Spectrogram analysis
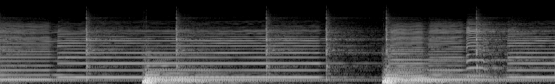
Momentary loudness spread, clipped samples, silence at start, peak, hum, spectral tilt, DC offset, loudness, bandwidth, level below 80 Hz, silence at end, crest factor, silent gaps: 11 LU; under 0.1%; 0 s; 0 dBFS; none; -6 dB/octave; under 0.1%; -19 LUFS; 13 kHz; -30 dBFS; 0 s; 20 dB; none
